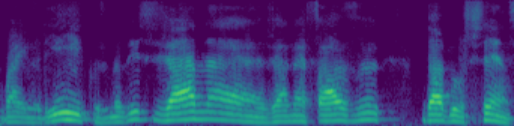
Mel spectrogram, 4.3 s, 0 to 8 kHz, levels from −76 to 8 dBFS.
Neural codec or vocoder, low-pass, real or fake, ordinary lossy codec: codec, 16 kHz, 2 kbps, FreqCodec, smaller model; none; fake; none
